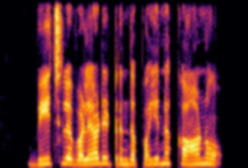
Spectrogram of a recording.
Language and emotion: Tamil, sad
